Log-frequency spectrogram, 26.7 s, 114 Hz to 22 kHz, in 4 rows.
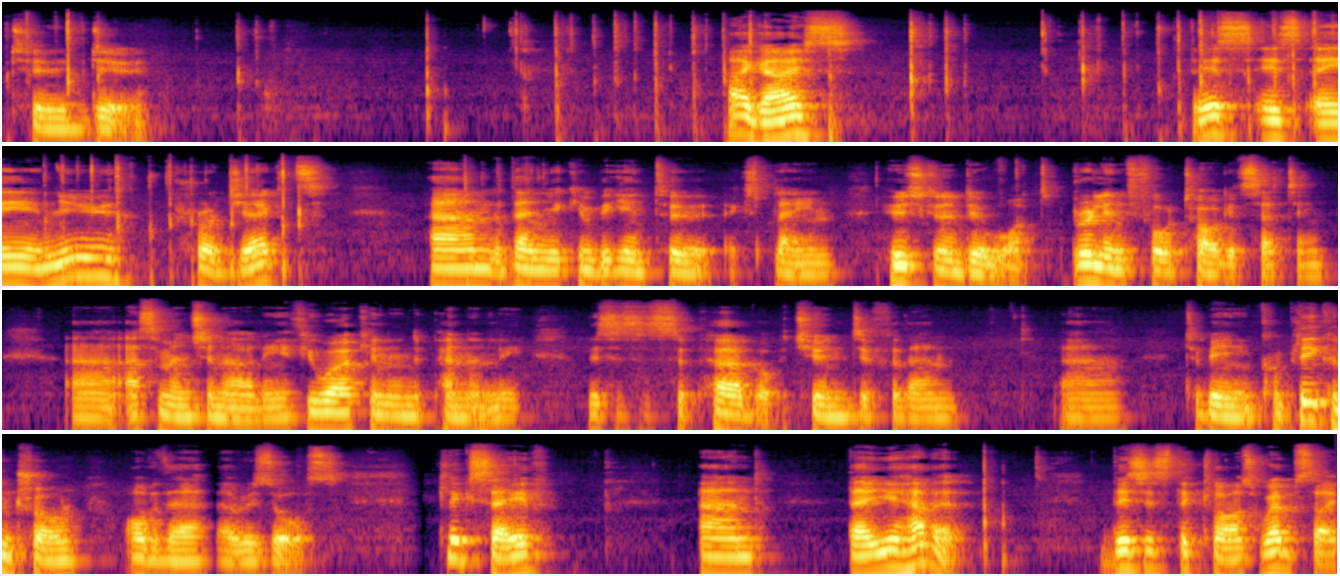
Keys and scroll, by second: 0.0-1.1 typing, 2.5-9.2 typing.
